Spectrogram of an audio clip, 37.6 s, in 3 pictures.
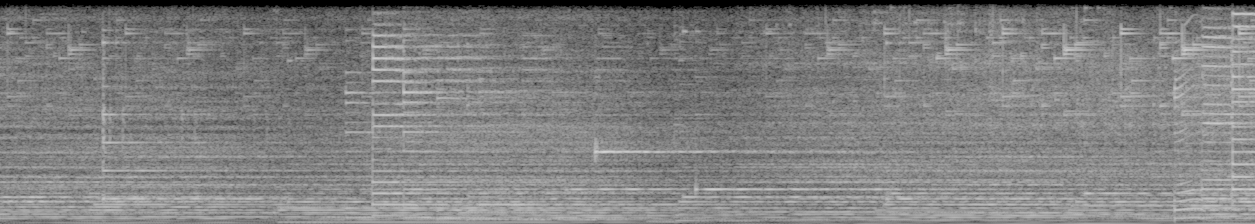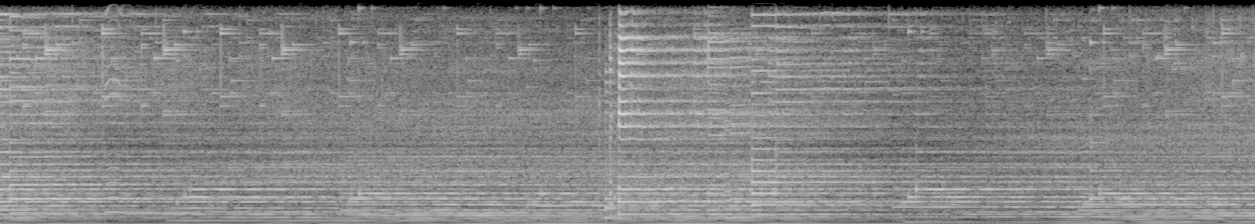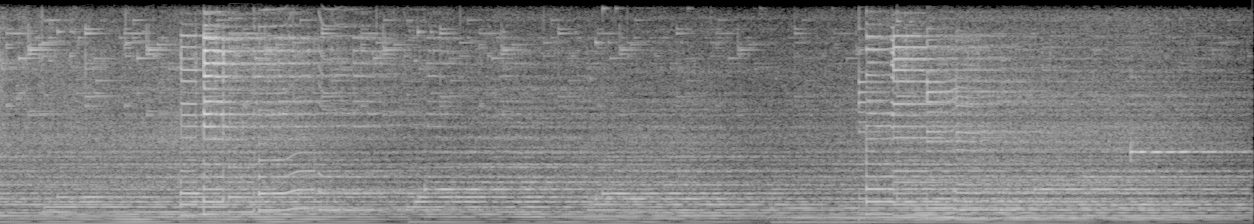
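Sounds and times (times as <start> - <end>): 
guitar melody: 0.0 - 37.6.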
